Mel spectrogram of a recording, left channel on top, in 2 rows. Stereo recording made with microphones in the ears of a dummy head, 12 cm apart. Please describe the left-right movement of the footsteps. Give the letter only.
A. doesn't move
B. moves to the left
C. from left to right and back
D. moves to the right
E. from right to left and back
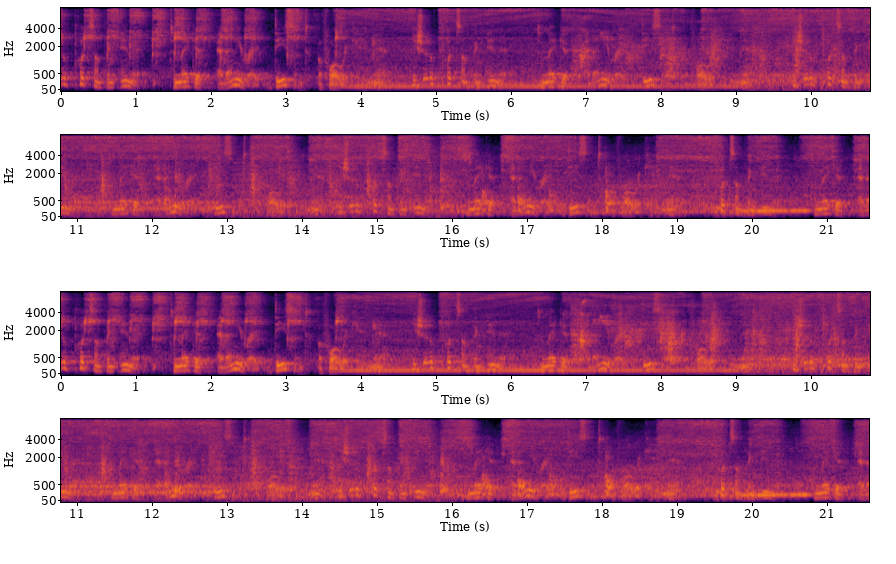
B.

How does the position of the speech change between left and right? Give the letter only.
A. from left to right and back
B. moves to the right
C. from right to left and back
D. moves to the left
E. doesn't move
E.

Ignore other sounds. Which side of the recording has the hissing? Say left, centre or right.
left.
